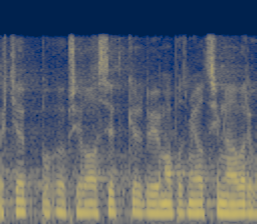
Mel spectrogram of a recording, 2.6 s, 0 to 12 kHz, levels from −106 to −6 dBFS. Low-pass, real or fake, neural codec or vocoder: 7.2 kHz; real; none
